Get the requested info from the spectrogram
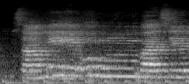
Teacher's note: Dalam hukum iqlab, cara membaca iqlab itu adalah menggantikan huruf nun ke huruf mim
